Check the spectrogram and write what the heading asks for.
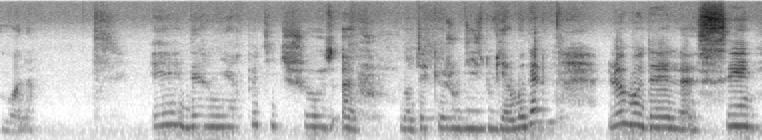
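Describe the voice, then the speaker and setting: A woman with a somewhat high voice talks slowly through her crafts, pausing often on fillers. She sounds cheerful and pokes fun at herself. Faint room noise sits under her voice. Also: darkish tone, low-quality recording. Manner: hesitant, with frequent fillers; cheerful and self-mocking. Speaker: host of a crafting podcast. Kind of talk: casual show-and-tell chat.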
